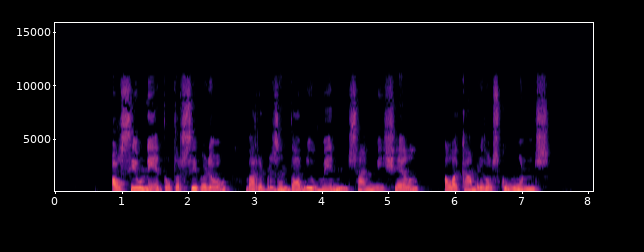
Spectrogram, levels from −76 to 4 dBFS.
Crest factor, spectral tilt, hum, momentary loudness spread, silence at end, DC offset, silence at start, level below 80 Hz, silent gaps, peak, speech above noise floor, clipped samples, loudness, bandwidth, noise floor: 18 dB; -5 dB/octave; none; 7 LU; 0.7 s; under 0.1%; 0.85 s; -84 dBFS; none; -12 dBFS; 52 dB; under 0.1%; -28 LUFS; 11.5 kHz; -80 dBFS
